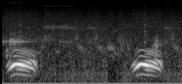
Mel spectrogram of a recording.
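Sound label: yosigoi, falcated duck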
